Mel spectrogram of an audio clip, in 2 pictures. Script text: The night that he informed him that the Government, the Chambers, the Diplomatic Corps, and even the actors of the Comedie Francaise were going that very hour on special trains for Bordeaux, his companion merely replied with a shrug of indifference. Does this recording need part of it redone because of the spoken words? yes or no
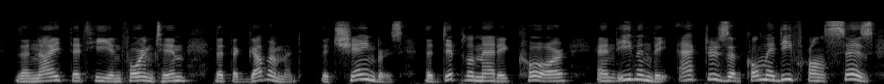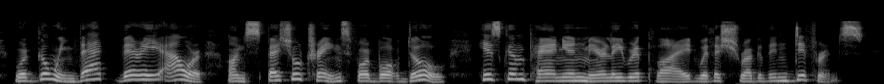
yes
